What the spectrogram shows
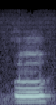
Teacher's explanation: Oo, you have the lips rounded, and the back part of your tongue is raised.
